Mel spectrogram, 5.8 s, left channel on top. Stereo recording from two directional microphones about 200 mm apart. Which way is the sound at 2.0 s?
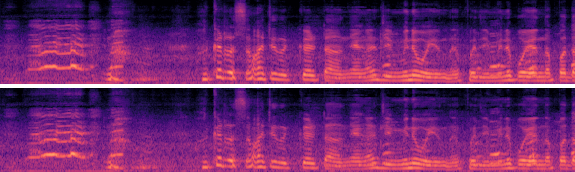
15° left (ahead or behind).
